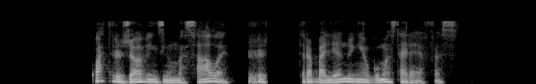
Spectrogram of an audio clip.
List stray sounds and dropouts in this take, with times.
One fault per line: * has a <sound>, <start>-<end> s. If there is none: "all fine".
* has a laugh, 2.5-2.7 s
